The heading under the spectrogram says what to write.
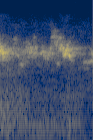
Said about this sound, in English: these birds are flying on top of my head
